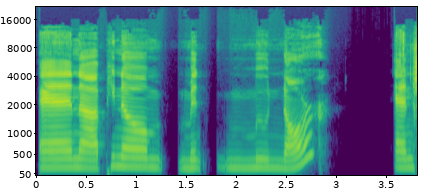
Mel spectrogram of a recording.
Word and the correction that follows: Meunier: How do you spell it? – M-E-U-N-I-E-R. – M-E-U-N. – Mounir or Mounir. – Menoir? – Menoir? – Yeah. Because O-I-R in French is our. – Let's see if it'll do it. – Is our. Are we going to have the computer tell us? – Pinot Meunier. – Pinot Meunier. – There you go.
